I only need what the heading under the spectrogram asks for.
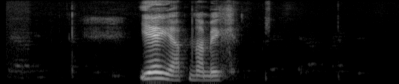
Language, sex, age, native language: Icelandic, female, 60-69, Icelandic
